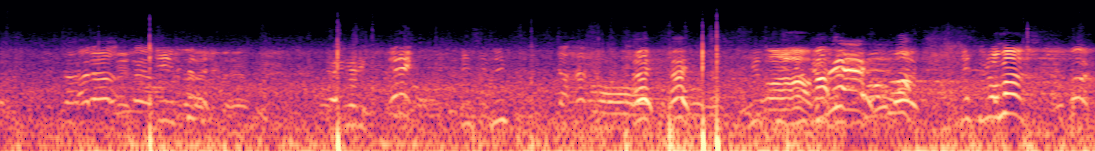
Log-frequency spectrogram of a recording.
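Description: Football players shouting to each other on the pitch, calling for the ball ("Här! Hej!"), several voices overlapping. There are a couple of sharp knocks, about two and a half and five seconds in.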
